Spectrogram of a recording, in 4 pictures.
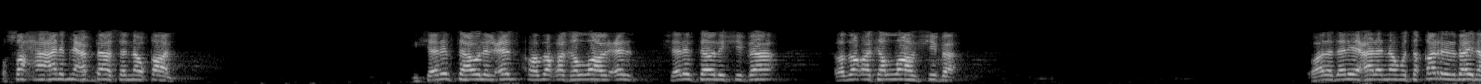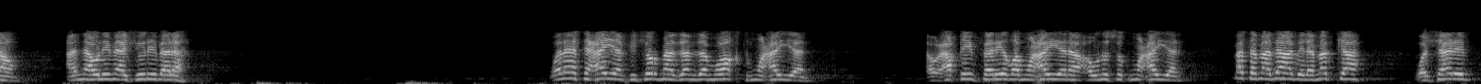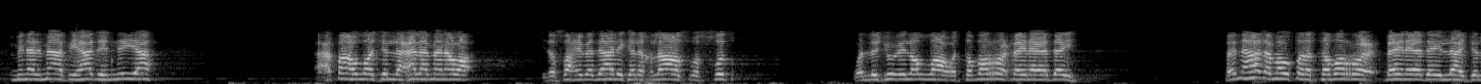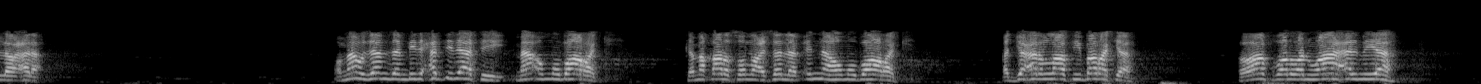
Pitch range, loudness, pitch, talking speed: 225-250 Hz, -20 LUFS, 235 Hz, 100 wpm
